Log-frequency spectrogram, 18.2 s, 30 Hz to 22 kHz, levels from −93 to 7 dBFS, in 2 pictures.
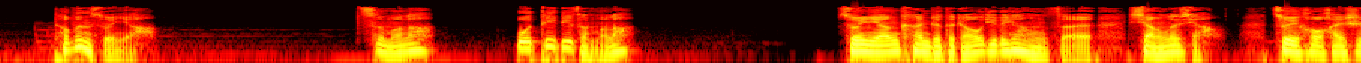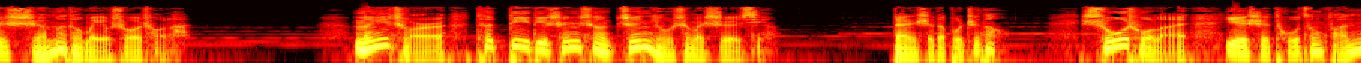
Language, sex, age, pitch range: Chinese, male, 30-49, 80-115 Hz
